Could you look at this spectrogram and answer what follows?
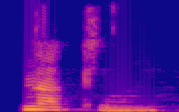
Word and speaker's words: knocking: La K en inglés, así como está junto con una N, la K es muda, en cambio. Es como psicólogo que empieza con P. La P no se pronuncia. En English, la K no se pronuncia. Usted tiene knock, knocking, knife, es una K muda. Solo suena la N.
